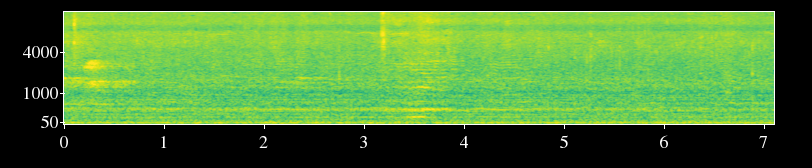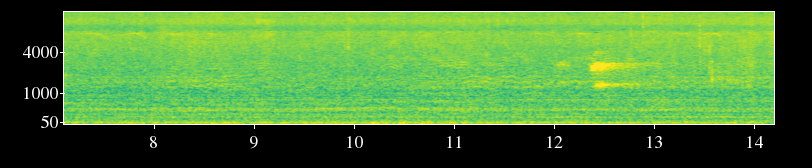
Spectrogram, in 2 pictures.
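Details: Worker honey bees drone steadily over a comb while a virgin-born queen from this year's first natural swarm begins laying, April 20, Yongin, South Korea, filmed by phone. Even low humming throughout, with faint brief higher tones at the start and near the end.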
